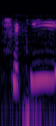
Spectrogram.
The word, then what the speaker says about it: chickee: what is a cheeky and how do we pronounce it right well actually um chicky is appropriate um although in the mikusuki language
